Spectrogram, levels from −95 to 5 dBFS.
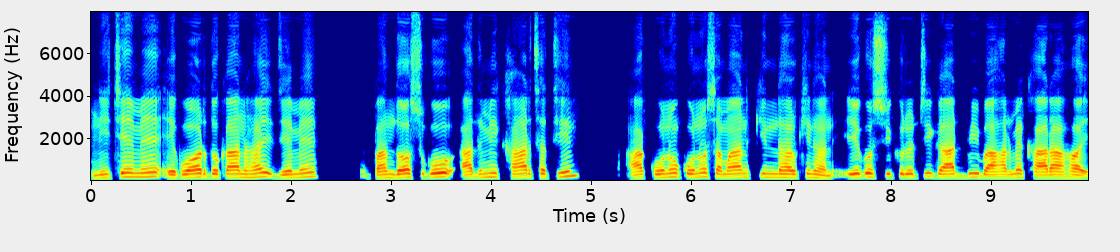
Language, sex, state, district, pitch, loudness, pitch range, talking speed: Maithili, male, Bihar, Samastipur, 170 Hz, -18 LUFS, 155-180 Hz, 160 wpm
